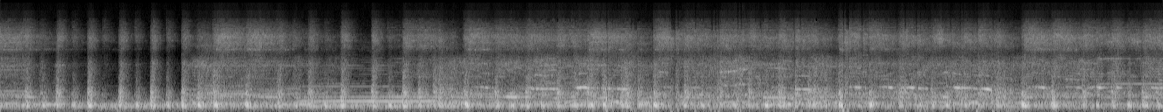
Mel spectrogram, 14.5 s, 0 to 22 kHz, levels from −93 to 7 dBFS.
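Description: From 7.57 to 9.53 s there is repeated packet loss, which gives a robotic sound. Short stretches of audio keep going missing, the longest about 60 ms. Each hole is patched by extending the preceding sound, so the audio turns choppy, with pieces missing. On a spectrogram this shows as smeared, repeated vertical blocks.

Two brief instances of short concealed packet loss follow, at 9.91 to 9.95 s and 9.99 to 10.03 s. Each drops about 20 ms, which the receiver fills by continuing the last sound before blending back. Each is heard as a tiny smear or wobble, and the waveform shows a short, overly smooth patch.

The robotic repeated packet loss then returns from 10.53 to 10.80 s, where holes of up to 40 ms leave a third of the span concealed. It comes back again from 11.20 to 12.44 s with shorter 20 ms holes. Both stretches sound stuttery and choppy, and the spectrogram shows frequent small smeared discontinuities.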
